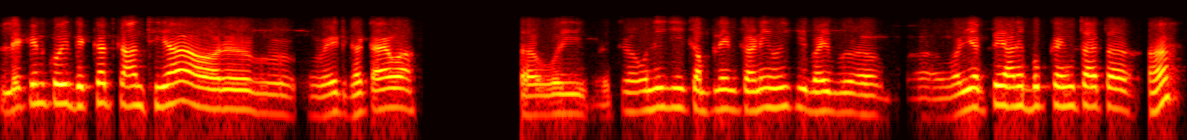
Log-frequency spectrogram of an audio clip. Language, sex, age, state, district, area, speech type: Sindhi, male, 60+, Uttar Pradesh, Lucknow, rural, conversation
